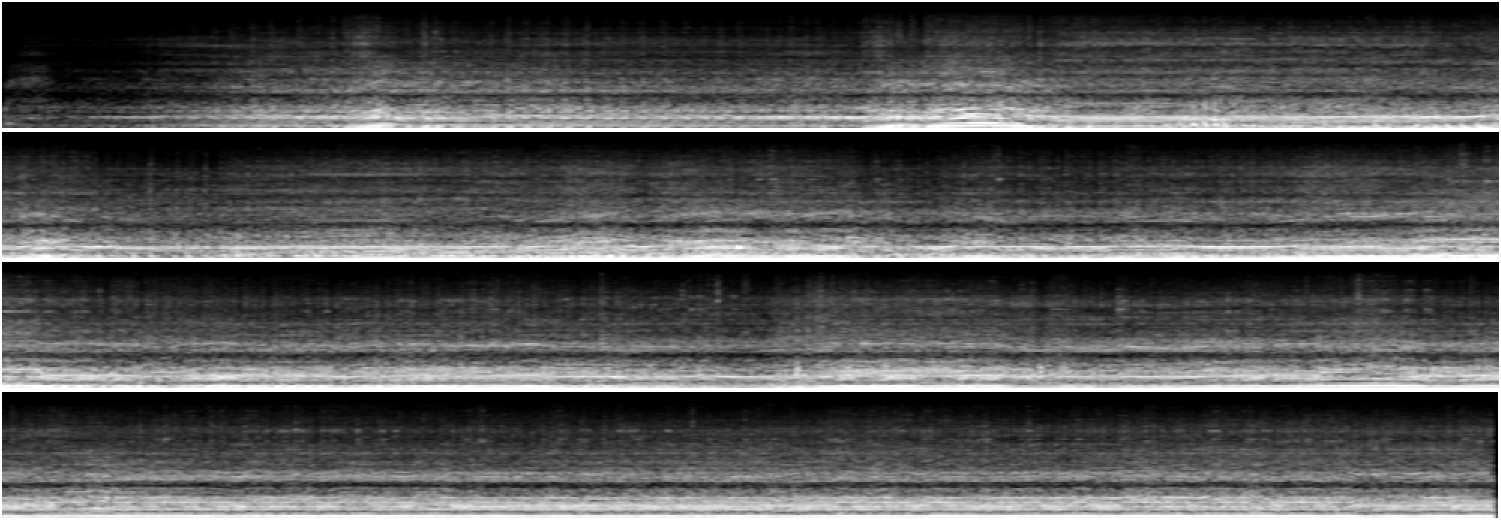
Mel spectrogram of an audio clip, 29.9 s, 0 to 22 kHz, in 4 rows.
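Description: Kawasaki KDX220SR two-stroke single-cylinder trail bike engine running under way, its revs rising and falling with the throttle. It starts low and builds over the first couple of seconds, with a sharp rev about five seconds in.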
